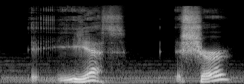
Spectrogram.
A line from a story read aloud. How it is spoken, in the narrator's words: mumbled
